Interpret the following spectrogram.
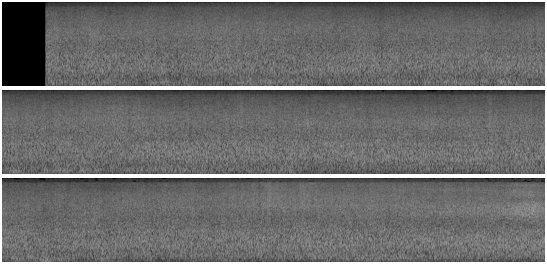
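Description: Steady rush of storm wind and rough sea, an even noise with no let-up that starts abruptly about half a second in.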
